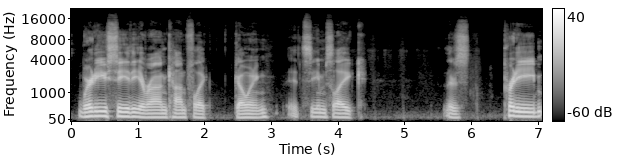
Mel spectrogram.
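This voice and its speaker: A man's voice: fairly low pitch, clear, resonant tone, no room sound, studio quality. A man hosting an interview, asking questions in an easygoing, affirming manner. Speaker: interview host. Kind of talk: conversational interview.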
